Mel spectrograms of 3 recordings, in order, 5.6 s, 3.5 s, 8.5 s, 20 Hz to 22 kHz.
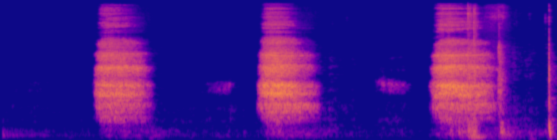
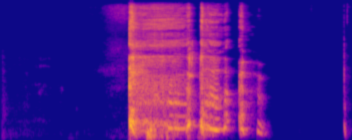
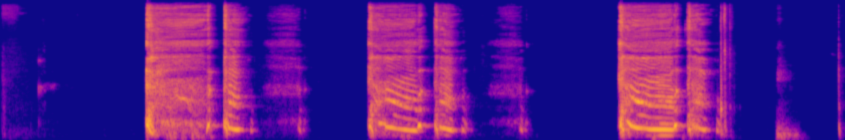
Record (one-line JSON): {"exhalation_length": "5.6 s", "exhalation_amplitude": 13459, "exhalation_signal_mean_std_ratio": 0.44, "cough_length": "3.5 s", "cough_amplitude": 32767, "cough_signal_mean_std_ratio": 0.38, "three_cough_length": "8.5 s", "three_cough_amplitude": 32768, "three_cough_signal_mean_std_ratio": 0.44, "survey_phase": "beta (2021-08-13 to 2022-03-07)", "age": "18-44", "gender": "Female", "wearing_mask": "No", "symptom_cough_any": true, "symptom_runny_or_blocked_nose": true, "symptom_sore_throat": true, "symptom_fatigue": true, "symptom_headache": true, "symptom_other": true, "smoker_status": "Never smoked", "respiratory_condition_asthma": false, "respiratory_condition_other": false, "recruitment_source": "Test and Trace", "submission_delay": "2 days", "covid_test_result": "Positive", "covid_test_method": "RT-qPCR", "covid_ct_value": 19.0, "covid_ct_gene": "N gene", "covid_ct_mean": 19.8, "covid_viral_load": "320000 copies/ml", "covid_viral_load_category": "Low viral load (10K-1M copies/ml)"}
